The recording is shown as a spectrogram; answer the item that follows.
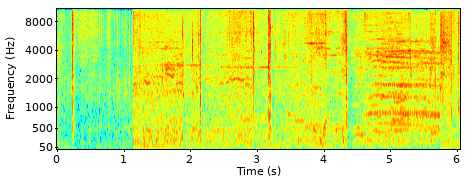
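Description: Skateboard on concrete: a sharp clack just after the start, then the wheels rolling loudly from about a second in, with scattered clacks and knocks of the board and trucks.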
